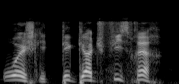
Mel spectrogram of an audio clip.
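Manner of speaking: shrieked high and very loud; raging gamer. Real, not acted. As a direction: scream it at full rage. Repeat, even higher scream.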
